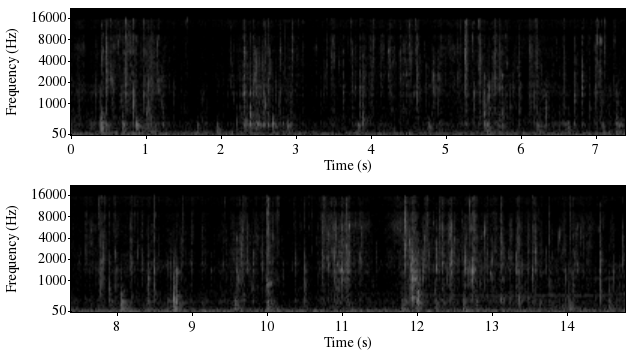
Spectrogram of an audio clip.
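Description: Silicone spatula stirring wine and bentonite clay in a metal bucket: faint sloshing and splashing of the liquid, with scattered small clicks and knocks as the spatula touches the bucket.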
